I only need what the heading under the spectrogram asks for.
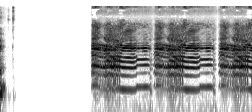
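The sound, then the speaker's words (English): A voice imitates the roar of Chewbacca in three long, harmonic bursts with a rolling, throaty rattle, loud and sustained, following a brief opening blip and a stretch of silence. “It's a little bit like an air horn. But it's got a roll in it.”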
